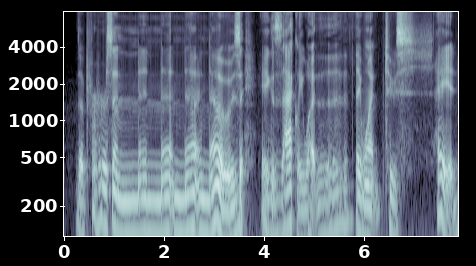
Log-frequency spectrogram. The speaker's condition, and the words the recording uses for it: Stuttering. I have to remember to breathe when I do that.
